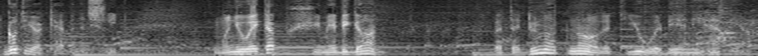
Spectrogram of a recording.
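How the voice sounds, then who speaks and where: An actor playing a sly hotel manager in a radio drama. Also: male voice, low-pitched, sing-song, normal speed, music in the background. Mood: quietly concerned. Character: amused, sly French hotel manager, confidant to the house detective.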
